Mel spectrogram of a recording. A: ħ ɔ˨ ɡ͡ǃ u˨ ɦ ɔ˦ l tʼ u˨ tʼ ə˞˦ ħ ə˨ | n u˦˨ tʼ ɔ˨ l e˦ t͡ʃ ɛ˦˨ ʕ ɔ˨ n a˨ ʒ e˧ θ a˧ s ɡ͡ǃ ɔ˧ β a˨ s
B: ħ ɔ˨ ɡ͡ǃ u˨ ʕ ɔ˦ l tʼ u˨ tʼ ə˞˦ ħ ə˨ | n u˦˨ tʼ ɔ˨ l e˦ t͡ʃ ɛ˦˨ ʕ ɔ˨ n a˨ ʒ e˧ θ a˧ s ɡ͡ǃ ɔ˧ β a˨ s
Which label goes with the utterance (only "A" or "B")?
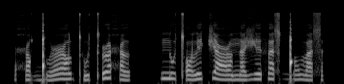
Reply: B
